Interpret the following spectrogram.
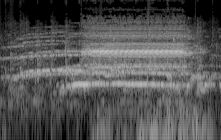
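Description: Gym scoreboard horn sounding as the warm-up clock runs out to zero. It is a loud, steady buzz that swells to full strength about a second and a half in, holds for about two seconds, then cuts off near the end.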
